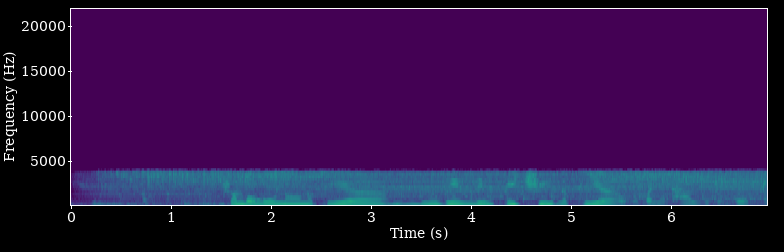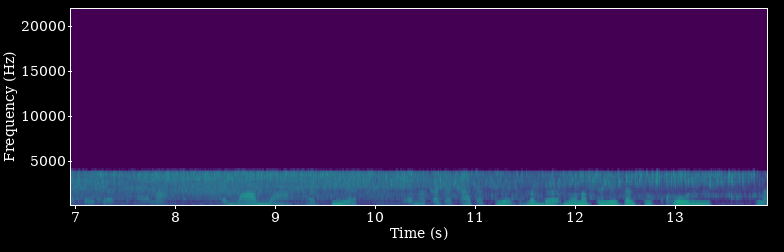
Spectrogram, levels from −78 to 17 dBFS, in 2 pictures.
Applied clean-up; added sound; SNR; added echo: none; Sink (filling or washing) / Water tap, faucet; 6 dB; none.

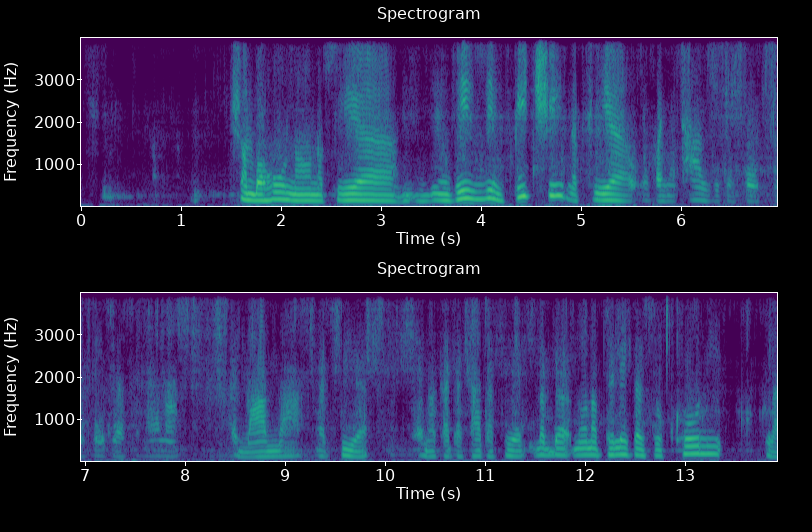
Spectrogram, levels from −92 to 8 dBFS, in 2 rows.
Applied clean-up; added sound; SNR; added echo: neural separator model SepFormer DNS4.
